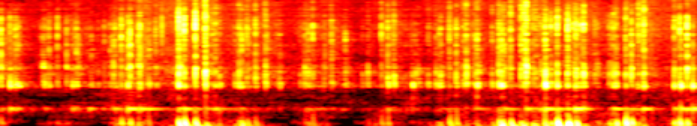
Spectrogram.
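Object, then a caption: Clear plastic bottle. An empty, clear, hollow plastic bottle is moved around a microphone while fingertips tap and squeeze it. Soft, dull, hollow taps and crinkly squeezes come in quick, irregular clusters, loudest around the middle and near the end. A faint steady hum sits underneath.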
